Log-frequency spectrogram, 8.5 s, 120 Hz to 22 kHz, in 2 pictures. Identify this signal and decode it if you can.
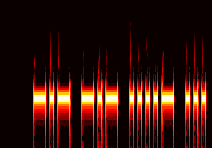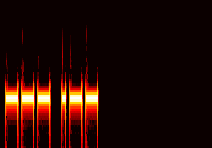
Morse code, heard as a keyed tone, about 15 wpm, 700 Hz. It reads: KK4SOW
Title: USA Call Signs - 6 Characters - Repeated 2x - 15wpm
